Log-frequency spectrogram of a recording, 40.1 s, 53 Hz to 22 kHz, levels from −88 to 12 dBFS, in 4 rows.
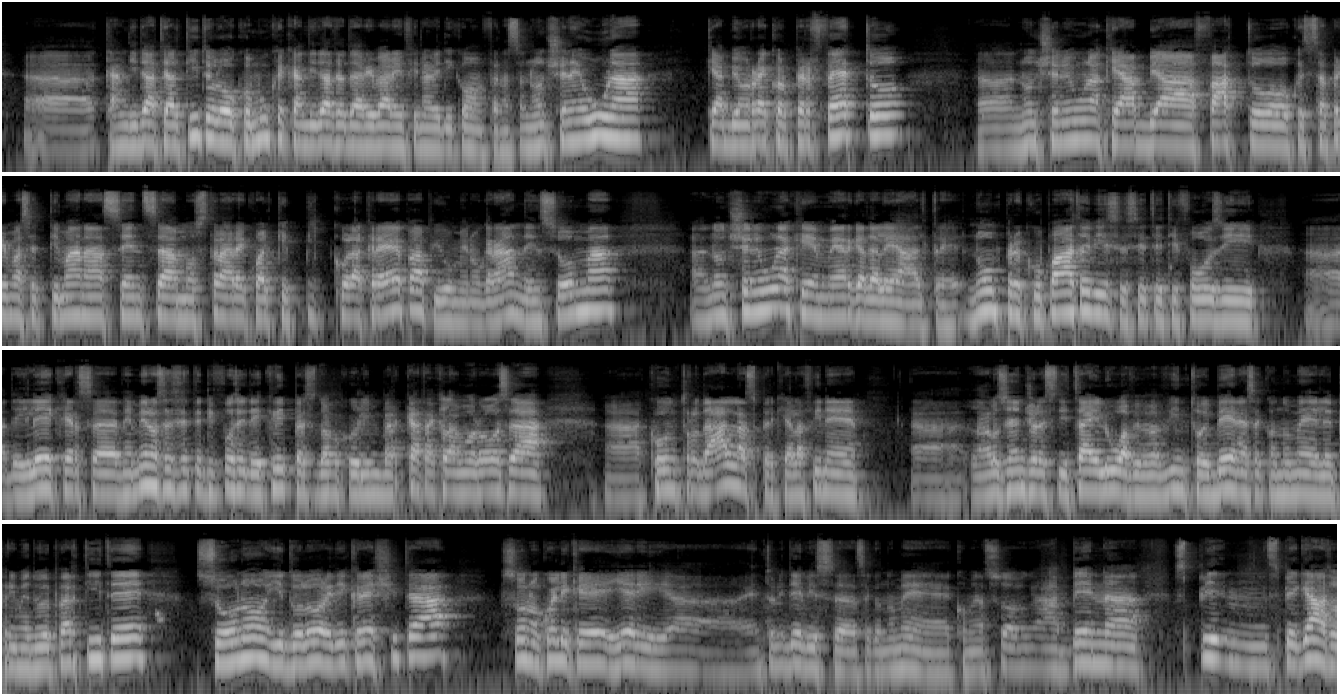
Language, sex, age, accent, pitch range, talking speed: Italian, male, 30-49, native, 135-170 Hz, 155 wpm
